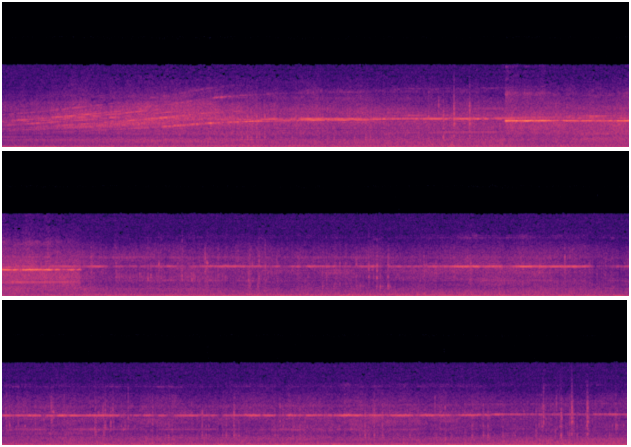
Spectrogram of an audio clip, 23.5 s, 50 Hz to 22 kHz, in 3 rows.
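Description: Airplane of Flight 90 taking off in a 1984 film about the Potomac crash, a steady loud engine roar with a high whine building and holding throughout, no voices.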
